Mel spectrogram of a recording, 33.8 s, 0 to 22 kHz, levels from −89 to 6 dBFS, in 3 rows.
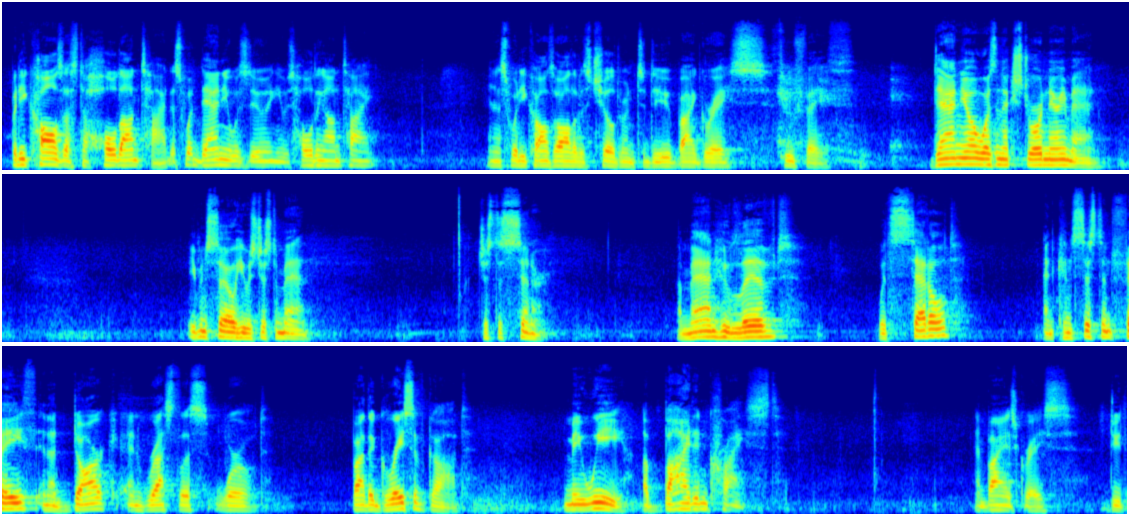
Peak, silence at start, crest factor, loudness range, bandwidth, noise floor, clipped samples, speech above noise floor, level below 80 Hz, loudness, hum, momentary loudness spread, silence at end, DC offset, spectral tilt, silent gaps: -2 dBFS; 0.1 s; 20 dB; 9 LU; 13.5 kHz; -64 dBFS; under 0.1%; 43 dB; -64 dBFS; -21 LUFS; none; 17 LU; 0 s; under 0.1%; -6 dB/octave; none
